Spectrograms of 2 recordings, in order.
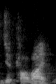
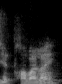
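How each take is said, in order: First: The final e is left silent. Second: The final e is pronounced aloud. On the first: The speaker calls it right. "tú dices je travaille" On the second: The speaker calls it wrong. "Tú no dices je travaille"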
